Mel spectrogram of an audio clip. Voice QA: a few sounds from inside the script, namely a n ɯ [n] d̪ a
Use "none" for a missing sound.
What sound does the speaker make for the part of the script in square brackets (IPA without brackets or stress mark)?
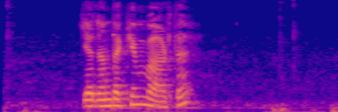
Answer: n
